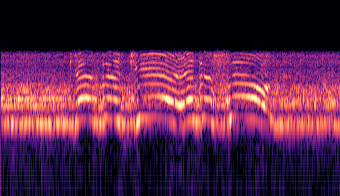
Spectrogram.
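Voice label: English bailout mood high; speech; War Thunder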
